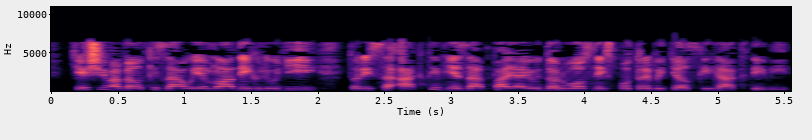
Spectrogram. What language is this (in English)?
Slovak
